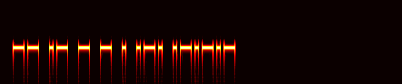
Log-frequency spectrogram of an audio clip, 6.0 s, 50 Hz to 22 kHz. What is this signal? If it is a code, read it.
Morse code, heard as a keyed tone, about 22 wpm, 700 Hz. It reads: MATTER.
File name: Sentences with 7-Word Phrases - 22wpm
